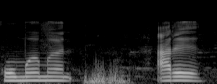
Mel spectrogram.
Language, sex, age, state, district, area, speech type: Bodo, female, 45-60, Assam, Kokrajhar, urban, spontaneous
